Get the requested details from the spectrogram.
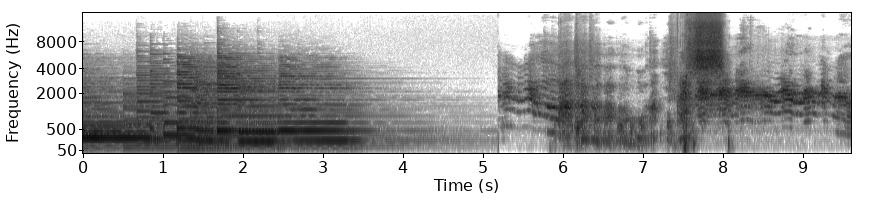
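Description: cat meowing

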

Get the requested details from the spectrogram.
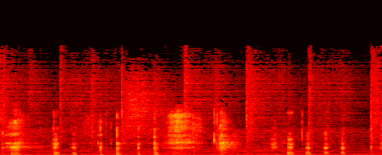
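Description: dogs barking and whimpering

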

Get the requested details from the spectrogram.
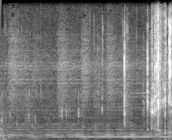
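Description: crunchy food being chewed

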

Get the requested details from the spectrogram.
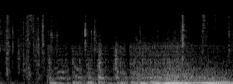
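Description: car engine starting up

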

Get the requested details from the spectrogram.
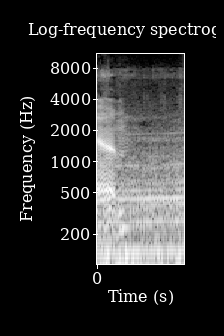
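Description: car interior noise

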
